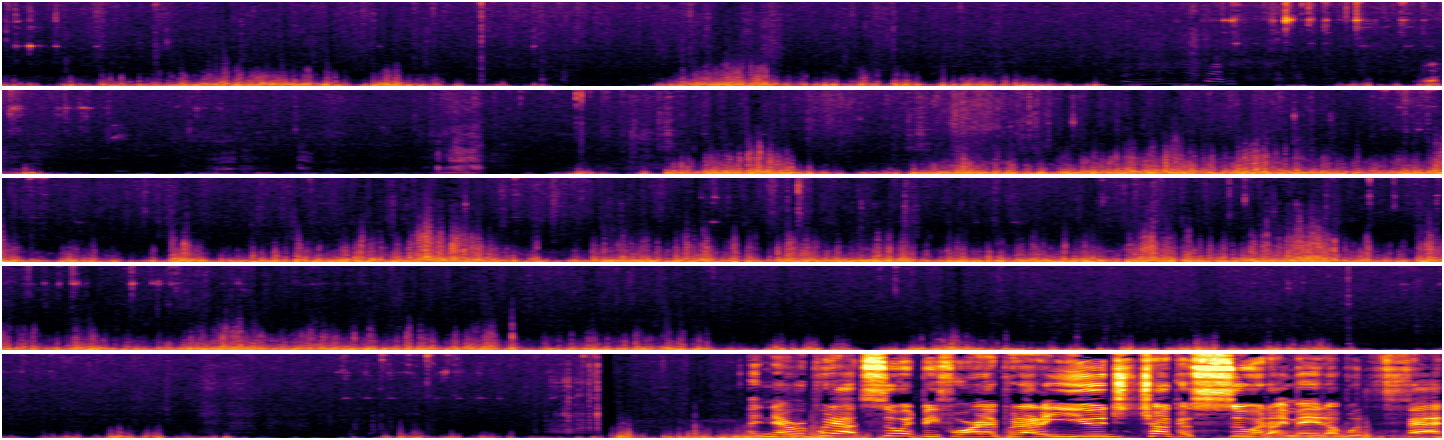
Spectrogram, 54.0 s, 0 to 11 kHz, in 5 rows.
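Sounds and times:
donkeys braying: 10.5s - 13.3s.

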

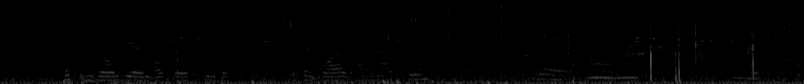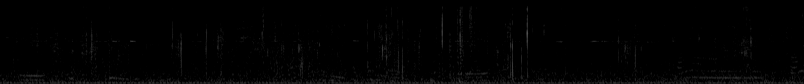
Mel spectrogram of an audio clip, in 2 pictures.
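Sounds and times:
crackles of dry leaf litter: 0.6s - 16.0s.

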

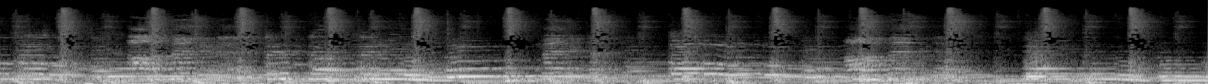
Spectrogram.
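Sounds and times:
drum and cymbal hits: 0.0s - 12.0s
electric guitar notes: 0.0s - 12.0s.

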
